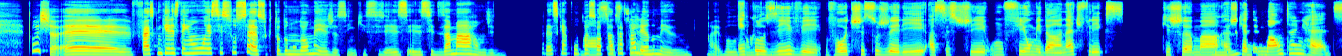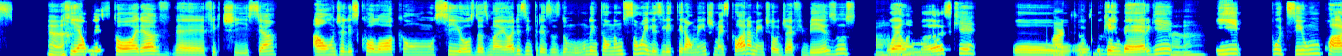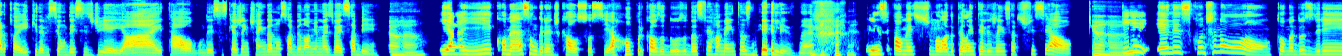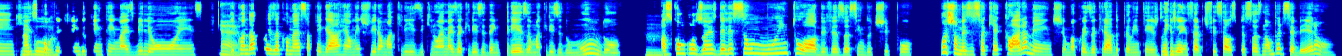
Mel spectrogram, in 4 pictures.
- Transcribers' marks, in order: put-on voice: "AI"; laugh
- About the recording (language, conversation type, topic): Portuguese, podcast, O que te ajuda a se perdoar?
